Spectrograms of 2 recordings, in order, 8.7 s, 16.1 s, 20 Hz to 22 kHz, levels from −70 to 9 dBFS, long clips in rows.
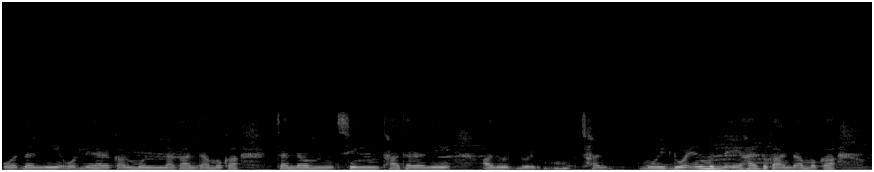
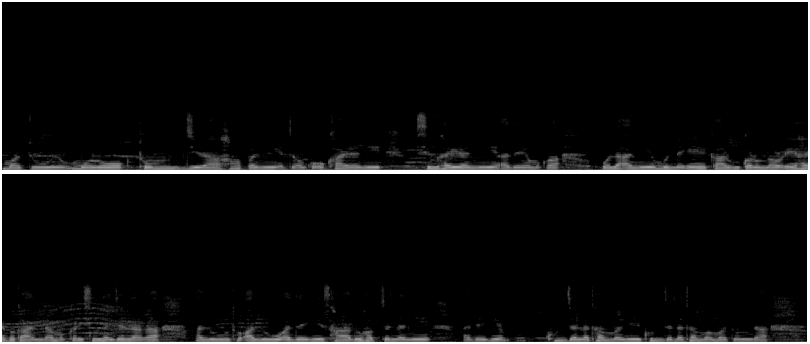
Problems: background sounds at intervals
